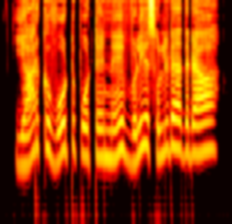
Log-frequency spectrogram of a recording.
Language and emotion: Tamil, fearful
